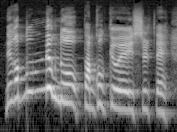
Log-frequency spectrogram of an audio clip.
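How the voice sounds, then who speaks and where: A woman doing God as a solemn, stern father figure who speaks in dialect. the voice stays low and measured, scolding slowly, inside a dramatic church testimony. it swoops up high now and then. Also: very animated, fairly bright tone, exaggerated voice. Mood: stern rebuke.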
